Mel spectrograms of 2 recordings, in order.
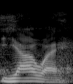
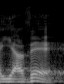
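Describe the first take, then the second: First: Yahweh said as "YAH-way", with a w sound; demonstrating the pronunciation Yahweh as YAH-way; Yahweh pronounced. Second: Yahweh said as "YAH-veh", with a v sound; demonstrating the Samaritan way of saying Yahweh as YAH-veh; Samaritan pronunciation. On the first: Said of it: "different ways to say it". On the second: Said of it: "the Samaritans, I believe, used to say". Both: Shown as a demonstration.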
